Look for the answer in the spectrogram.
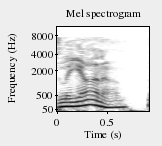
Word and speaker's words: Liana: His sister is Liana, not pronounced the American way, but not spelled, rather, the American way, but pronounced the American way.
